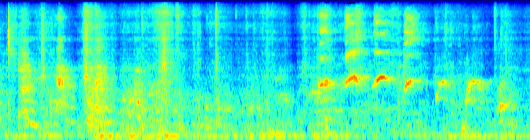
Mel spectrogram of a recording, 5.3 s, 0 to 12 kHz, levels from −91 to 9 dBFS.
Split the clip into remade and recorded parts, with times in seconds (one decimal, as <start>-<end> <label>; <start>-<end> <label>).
0.0-5.3 remade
